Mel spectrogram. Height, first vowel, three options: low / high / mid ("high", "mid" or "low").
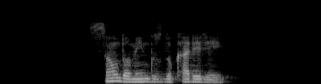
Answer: low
